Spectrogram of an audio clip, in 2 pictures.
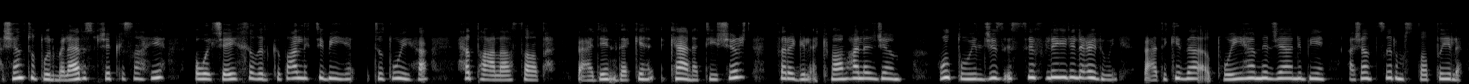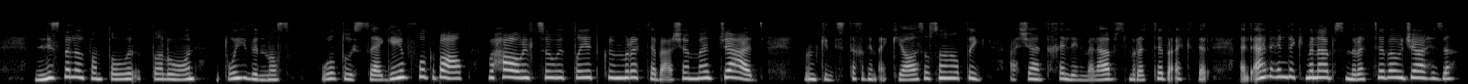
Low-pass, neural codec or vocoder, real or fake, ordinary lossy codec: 7.2 kHz; codec, 16 kHz, 4 kbps, X-Codec, HuBERT features, trained on LibriSpeech; fake; none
